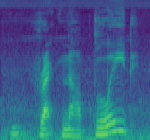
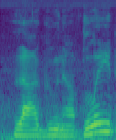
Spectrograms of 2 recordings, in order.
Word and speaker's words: Laguna Blade: a following name um in Japan it pronounced more towards Ragnar blade or in the English translation is known as Laguna blade and this is more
